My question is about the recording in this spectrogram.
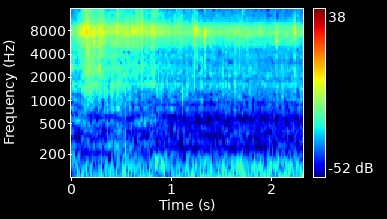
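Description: A breaded kebab frying in hot oil in a pan. The oil starts to sizzle and crackle suddenly as the kebab goes in, then keeps on sizzling steadily.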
